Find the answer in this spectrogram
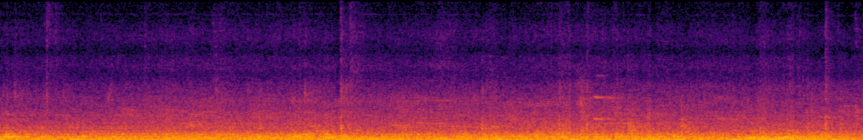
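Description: Electric passenger train on the Tateyama Line running along the track, heard from on board: a steady rumble of wheels on rail with a few faint rail clicks.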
